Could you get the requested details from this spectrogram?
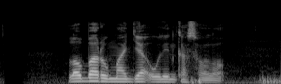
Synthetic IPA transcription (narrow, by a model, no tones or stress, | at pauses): lɔbaɾumad͡ʒaʔulɪnkasɔlɔ̰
